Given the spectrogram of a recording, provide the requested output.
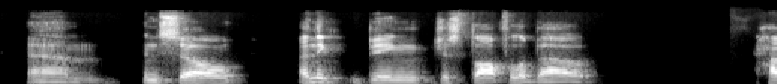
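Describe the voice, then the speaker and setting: This man has a dark, mellow tone and a Midwestern American accent. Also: quiet background. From Michigan, suburbs of Detroit. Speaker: angel investor and startup operator. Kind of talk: interview conversation. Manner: casual, many fillers and repeated words.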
